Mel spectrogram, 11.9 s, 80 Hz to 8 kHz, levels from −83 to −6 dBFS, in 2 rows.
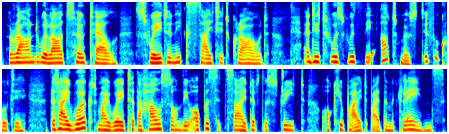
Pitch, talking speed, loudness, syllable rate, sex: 155 Hz, 165 wpm, -20 LUFS, 5.0 syllables/s, female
